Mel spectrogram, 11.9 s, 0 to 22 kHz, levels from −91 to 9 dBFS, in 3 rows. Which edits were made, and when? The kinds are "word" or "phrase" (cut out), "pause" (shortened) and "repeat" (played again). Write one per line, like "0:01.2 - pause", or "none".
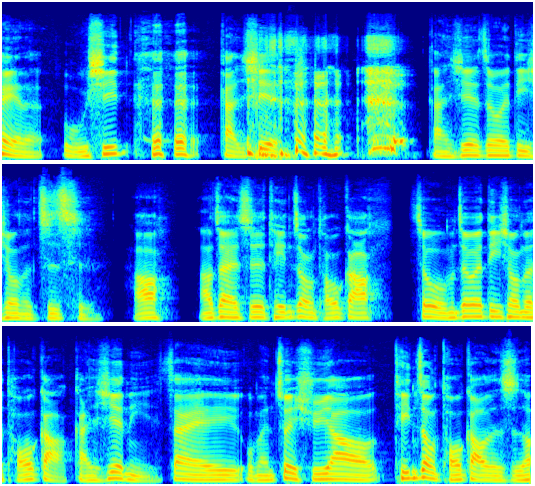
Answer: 0:07.0 - word

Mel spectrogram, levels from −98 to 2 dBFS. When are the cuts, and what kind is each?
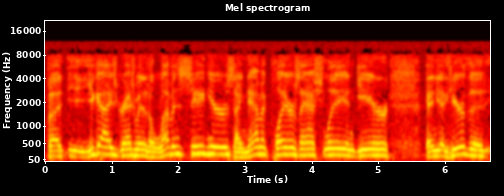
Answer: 0:02.8 - word
0:03.8 - phrase
0:04.7 - word

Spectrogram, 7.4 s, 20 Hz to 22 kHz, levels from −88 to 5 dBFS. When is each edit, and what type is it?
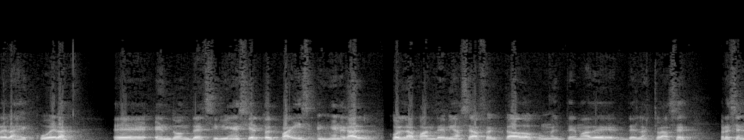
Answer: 0:03.8 - pause

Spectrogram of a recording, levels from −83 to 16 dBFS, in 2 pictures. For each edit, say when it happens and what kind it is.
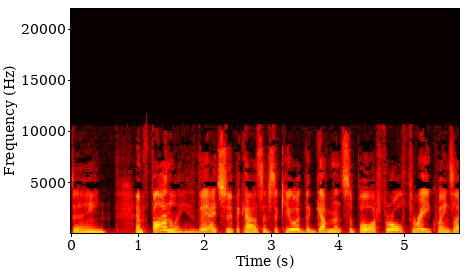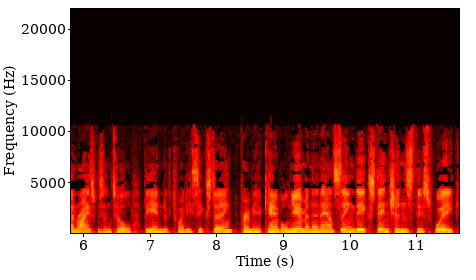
0:08.3 - pause

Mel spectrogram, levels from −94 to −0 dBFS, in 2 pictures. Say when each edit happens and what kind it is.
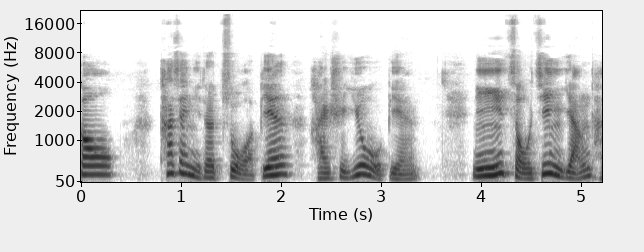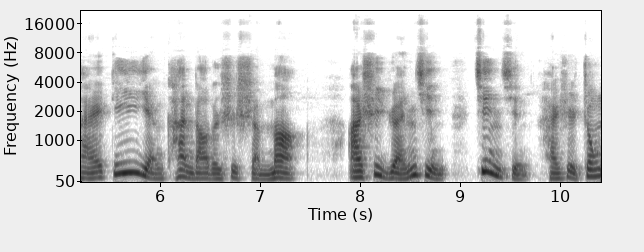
none

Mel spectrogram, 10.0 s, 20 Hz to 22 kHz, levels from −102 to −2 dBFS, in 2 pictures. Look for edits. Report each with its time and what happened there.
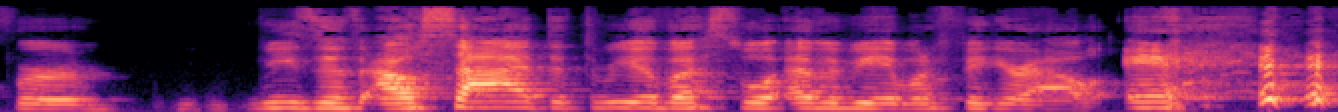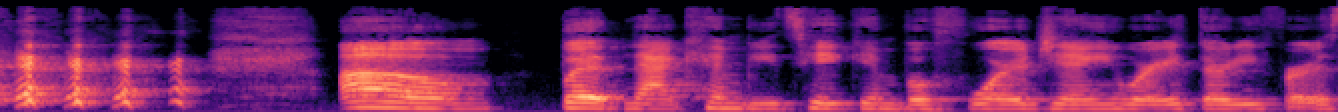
0:07.4 - phrase

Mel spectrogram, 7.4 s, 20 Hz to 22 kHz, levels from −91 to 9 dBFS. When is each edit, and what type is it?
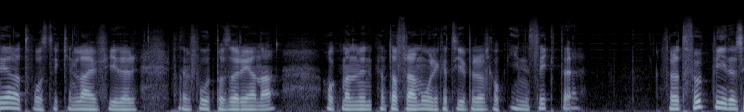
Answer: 0:01.8 - word
0:03.7 - word
0:04.9 - word

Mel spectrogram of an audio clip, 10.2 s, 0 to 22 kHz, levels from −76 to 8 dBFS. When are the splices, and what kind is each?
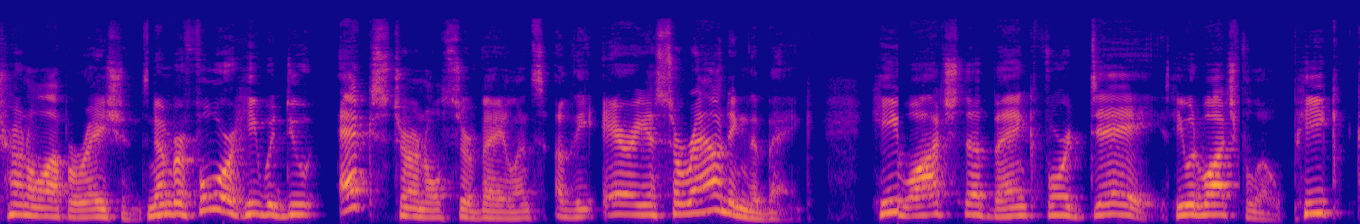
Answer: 0:06.7 - word
0:09.3 - phrase

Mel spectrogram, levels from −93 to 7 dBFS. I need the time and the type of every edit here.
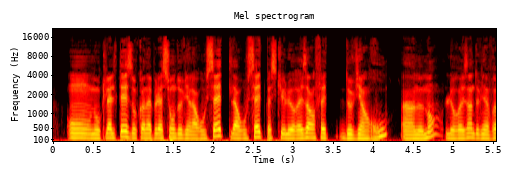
none

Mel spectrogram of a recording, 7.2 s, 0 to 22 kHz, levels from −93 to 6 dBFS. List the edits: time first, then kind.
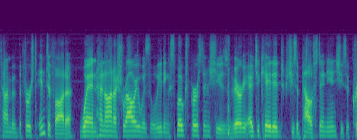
0:01.5 - pause

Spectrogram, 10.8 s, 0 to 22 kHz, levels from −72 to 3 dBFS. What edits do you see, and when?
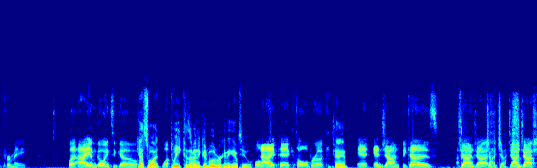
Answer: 0:03.4 - word
0:04.7 - word
0:05.2 - word
0:05.9 - word
0:08.0 - word
0:09.2 - word

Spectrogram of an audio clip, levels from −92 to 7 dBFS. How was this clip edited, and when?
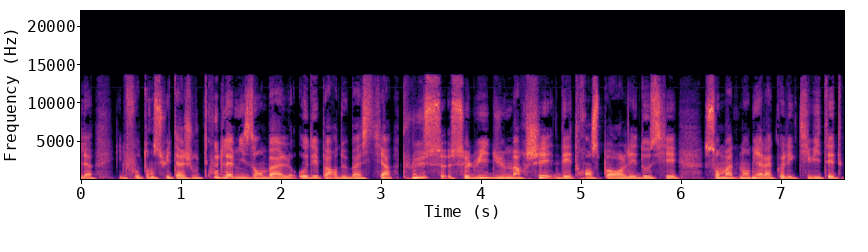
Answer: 0:01.3 - word
0:03.2 - pause
0:06.7 - word

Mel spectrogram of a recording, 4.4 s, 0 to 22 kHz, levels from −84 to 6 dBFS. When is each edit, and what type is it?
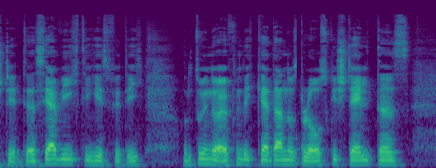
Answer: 0:02.0 - phrase
0:03.0 - word

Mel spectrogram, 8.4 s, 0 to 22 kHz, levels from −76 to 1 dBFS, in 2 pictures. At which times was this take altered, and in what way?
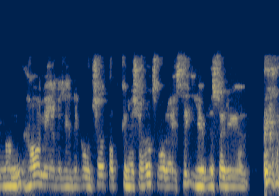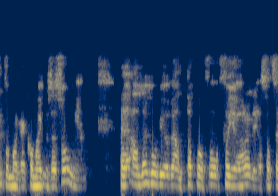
0:04.3 - word
0:04.8 - word

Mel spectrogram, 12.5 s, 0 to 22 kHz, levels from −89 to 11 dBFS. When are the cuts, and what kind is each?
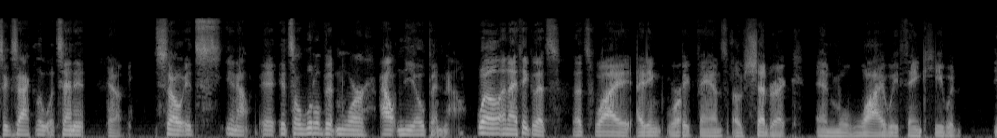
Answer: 0:01.3 - word
0:05.9 - pause
0:08.5 - word
0:09.1 - word

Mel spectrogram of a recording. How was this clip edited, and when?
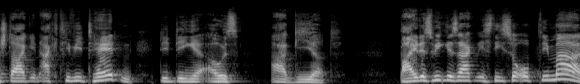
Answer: none

